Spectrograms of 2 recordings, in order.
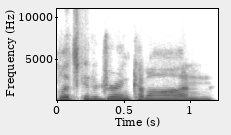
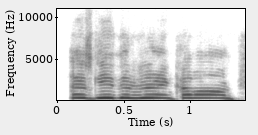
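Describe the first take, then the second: First: Raised-pitch coaxing voice; mocking quote. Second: Piercingly high, loud caricature; exaggerated mocking quote. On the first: Host quotes housewife inviting friend for a drink, higher mock voice. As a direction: lightly mimic her, pitched up. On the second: Host hams up housewife demanding a drink, very high loud voice. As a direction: push it far up high and loud. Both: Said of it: "and she's like".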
